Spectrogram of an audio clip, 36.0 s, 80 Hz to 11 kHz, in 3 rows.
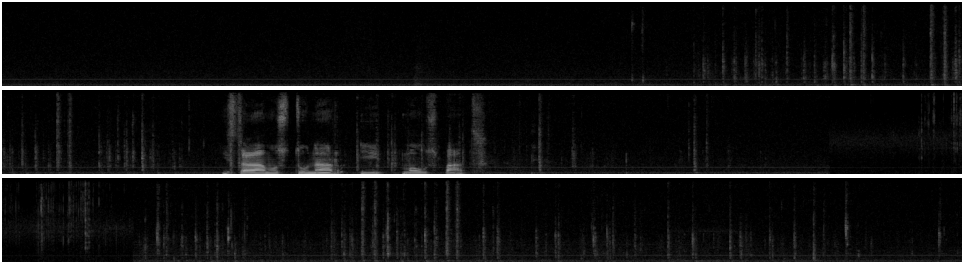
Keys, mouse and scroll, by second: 7.8-9.0 drag, 8.8-14.8 typing, 16.2-19.2 typing, 20.4-21.1 typing, 26.0-34.4 typing.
